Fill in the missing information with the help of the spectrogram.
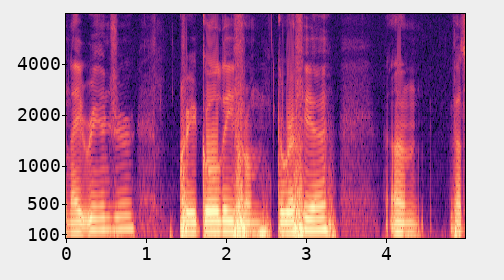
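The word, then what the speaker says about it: Giuffria: Brad Gillis from Night Ranger, Craig Goldie from Garifia, that's how you say it, Chris Harger from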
